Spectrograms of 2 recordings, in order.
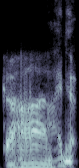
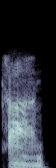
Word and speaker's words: Kahan: way before the break you pronounced it kahan and no and I I my my niece if you don't want jenzers to look at you like you're a complete idiot you got to pronounce it Khan that my niece corrected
